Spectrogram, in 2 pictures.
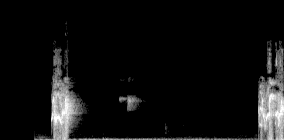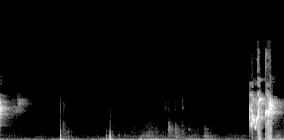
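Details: Young lovebird giving sharp, loud, harsh chirps, three separate bursts spaced about two to three seconds apart, with soft clicks and a low hum between them.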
